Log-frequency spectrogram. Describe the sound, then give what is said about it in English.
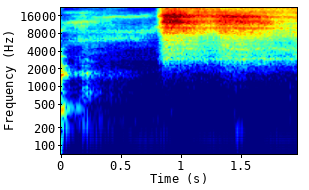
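A can or bottle of Big K soda cracks open with a sudden burst of bright, fizzing hiss that sustains steadily, fairly loud, after a brief moment of faint murmuring. “I was worried that this wasn't carbonated at all.”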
